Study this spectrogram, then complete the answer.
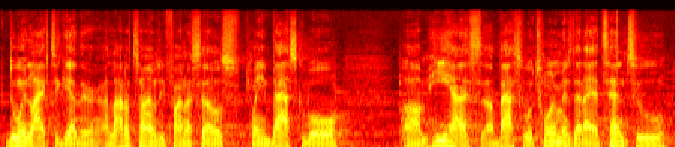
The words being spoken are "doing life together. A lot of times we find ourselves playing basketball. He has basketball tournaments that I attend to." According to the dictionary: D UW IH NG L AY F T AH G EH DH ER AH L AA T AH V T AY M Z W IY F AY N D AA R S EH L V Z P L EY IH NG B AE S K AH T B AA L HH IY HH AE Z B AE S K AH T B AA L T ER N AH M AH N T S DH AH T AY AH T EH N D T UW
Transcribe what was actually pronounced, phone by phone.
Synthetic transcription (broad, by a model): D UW IH NG L AY F T AH G EH DH ER AH L AA T AH V T AY M Z W IY F AY N D AA R S EH L V Z P L EY IH NG B AE S K AH T B AA L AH IY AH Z B AE S K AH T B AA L T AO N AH M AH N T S DH AH T AY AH T EH N T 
